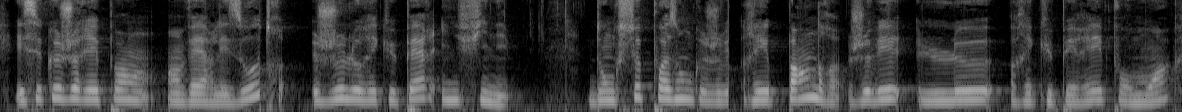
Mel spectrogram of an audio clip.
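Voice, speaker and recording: A woman coach hosting a calm self-help podcast, speaking in a gentle, measured way. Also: medium pitch. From France. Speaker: life coach and podcast host.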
